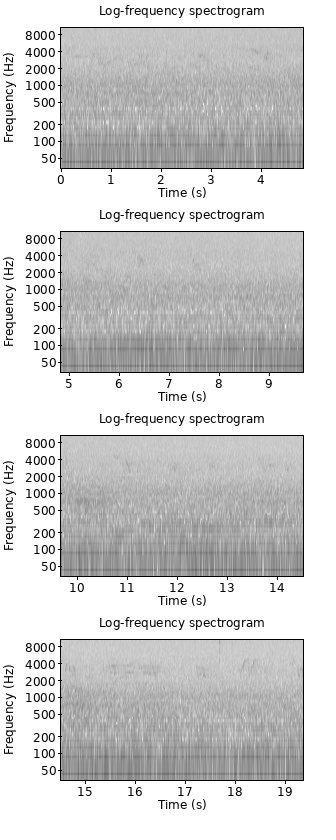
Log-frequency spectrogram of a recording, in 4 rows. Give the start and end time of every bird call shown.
[0.00, 19.37] Red-eyed Vireo (Vireo olivaceus)
[15.27, 16.57] Blue Jay (Cyanocitta cristata)

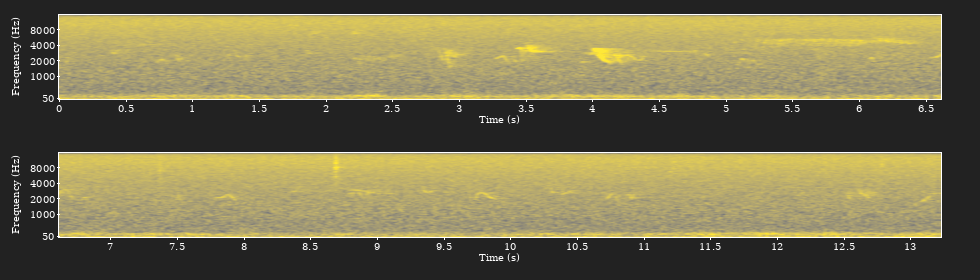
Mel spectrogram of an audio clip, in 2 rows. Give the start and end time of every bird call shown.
[0.00, 13.18] Black-headed Grosbeak (Pheucticus melanocephalus)
[1.88, 5.08] American Robin (Turdus migratorius)
[4.88, 7.08] Orange-crowned Warbler (Leiothlypis celata)

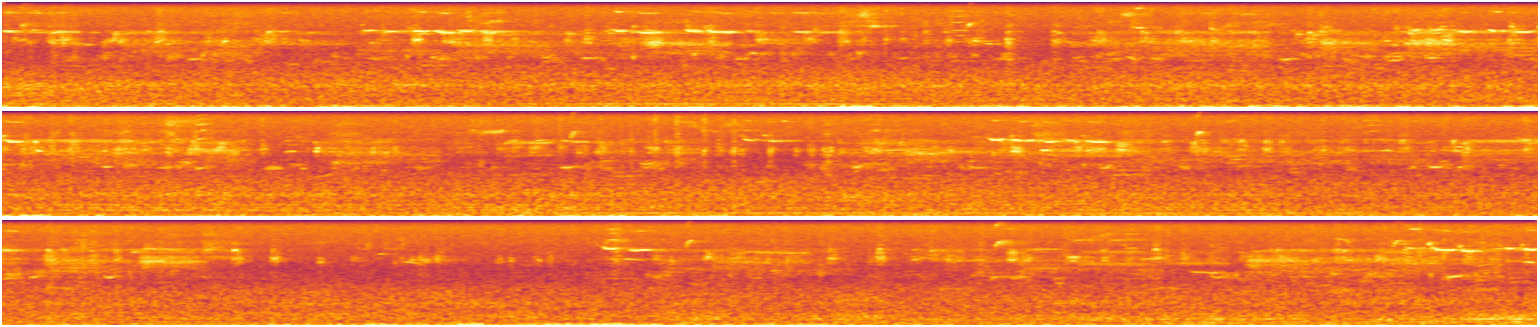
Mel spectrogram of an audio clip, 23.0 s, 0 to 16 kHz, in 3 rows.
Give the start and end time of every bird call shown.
[0.00, 15.07] unidentified bird
[0.00, 23.04] Red-winged Blackbird (Agelaius phoeniceus)

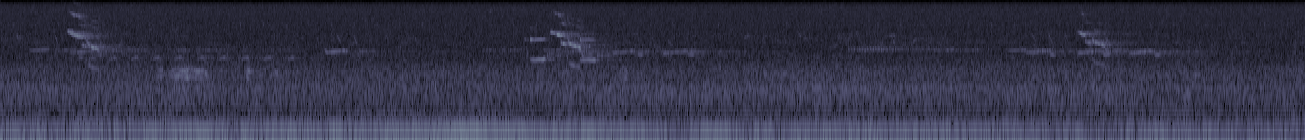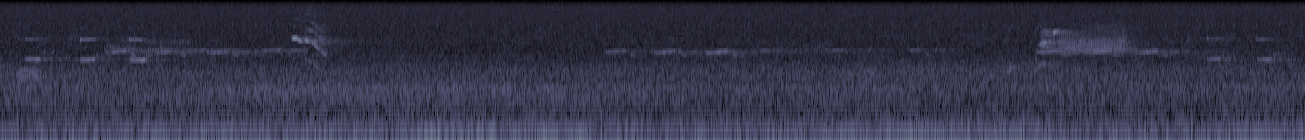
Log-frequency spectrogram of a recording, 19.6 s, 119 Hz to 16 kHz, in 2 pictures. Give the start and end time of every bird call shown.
[0.00, 12.70] Northern Flicker (Colaptes auratus)
[0.40, 2.40] White-breasted Nuthatch (Sitta carolinensis)
[4.70, 19.50] Tufted Titmouse (Baeolophus bicolor)
[17.20, 18.60] Red-winged Blackbird (Agelaius phoeniceus)

